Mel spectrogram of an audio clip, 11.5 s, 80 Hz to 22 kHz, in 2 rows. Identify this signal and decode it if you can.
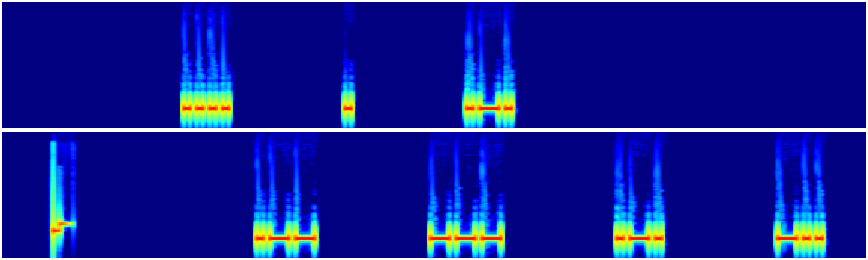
Morse code, heard as a keyed tone, about 27 wpm, spaced as for 10 wpm, 700 Hz. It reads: HER WORD
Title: 6x Character Spacing - Top 100 Words - 28wpm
